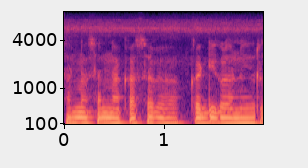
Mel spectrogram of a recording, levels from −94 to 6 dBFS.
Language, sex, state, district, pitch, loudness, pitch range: Kannada, male, Karnataka, Koppal, 100 Hz, -18 LUFS, 100-105 Hz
